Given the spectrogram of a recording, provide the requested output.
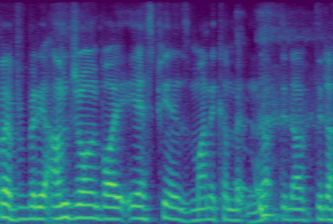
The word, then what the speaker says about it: Monica McNutt: I'm joined by ESPN's Monica McNutt. Did I pronounce that correctly?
